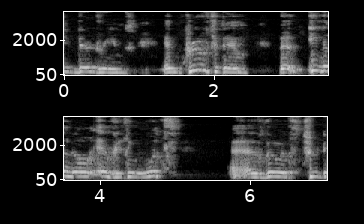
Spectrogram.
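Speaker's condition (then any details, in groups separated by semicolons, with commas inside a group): Cerebral palsy; power wheelchair user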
